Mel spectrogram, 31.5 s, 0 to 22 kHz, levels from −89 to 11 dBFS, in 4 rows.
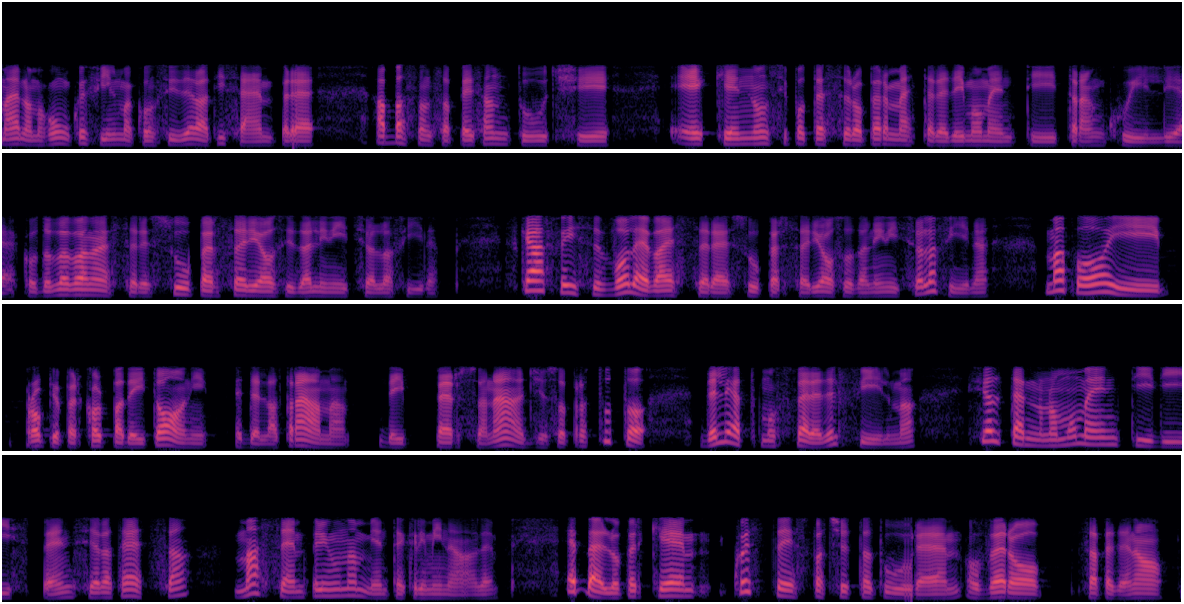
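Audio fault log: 1.94–1.96 s and 29.62–29.66 s, packet loss with last packet repeated: speech data went missing on the telephone link, and the receiver filled each gap by replaying the last packet it had. The first gap is 20 ms, between "erano comunque film considerati" and "abbastanza pesantucci e che", which fits one lost 20 ms packet. The second is 40 ms, which points to two in a row. Each replay restarts out of step with the voice's pitch. The longer repeat buzzes briefly at the 50 Hz packet rate, a short robotic stutter on the narrow 250 Hz to 3.7 kHz line.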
